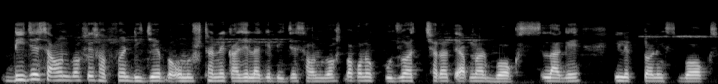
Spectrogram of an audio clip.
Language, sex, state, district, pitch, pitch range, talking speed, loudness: Bengali, male, West Bengal, North 24 Parganas, 165 Hz, 155-175 Hz, 185 wpm, -16 LUFS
